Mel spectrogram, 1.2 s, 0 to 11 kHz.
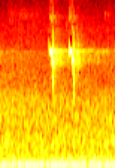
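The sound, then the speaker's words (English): A wild bird gives two quick, high chirps about a fifth of a second apart, each with a brief downward sweep, at 1:14 p.m. under clouding skies, over a steady low hum and faint background noise. “And there's a wild bird coming around now.”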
